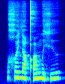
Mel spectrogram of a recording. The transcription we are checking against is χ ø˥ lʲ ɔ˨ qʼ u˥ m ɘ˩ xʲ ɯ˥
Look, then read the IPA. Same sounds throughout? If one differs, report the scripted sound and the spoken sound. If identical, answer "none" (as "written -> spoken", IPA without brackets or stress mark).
none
